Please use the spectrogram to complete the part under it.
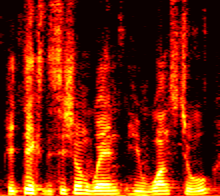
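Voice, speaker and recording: A man's voice: medium pitch, steady tone, normal speed, darkish tone. A man hosting a panel debate, probing and interjecting with pointed questions. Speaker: talk show host.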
